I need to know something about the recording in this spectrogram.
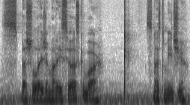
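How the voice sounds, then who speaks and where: Actor as a low-voiced, earnest special agent. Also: male voice, fairly quick, over music, lightly acted. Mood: polite. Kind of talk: dramatic audio drama acting.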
